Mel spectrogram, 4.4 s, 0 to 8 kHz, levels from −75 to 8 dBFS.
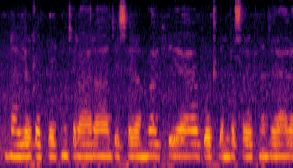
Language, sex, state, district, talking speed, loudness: Hindi, male, Odisha, Khordha, 95 wpm, -16 LUFS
